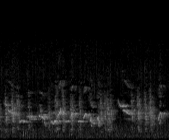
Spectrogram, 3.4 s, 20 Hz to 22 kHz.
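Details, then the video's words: Energetic song of a wild Oriental magpie-robin, recorded as a lure: continuous high warbling with rapid chirps and whistled twists, barely pausing. "SUARA ASLI BURUNG KACER GACOR BUAT PANCINGAN DAN PIKATAN MP3 DI ALAM LIAR"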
